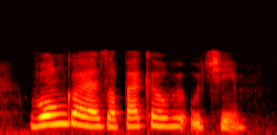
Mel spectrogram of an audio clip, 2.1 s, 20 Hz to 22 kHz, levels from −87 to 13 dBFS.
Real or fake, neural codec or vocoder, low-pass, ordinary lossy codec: fake; vocoder, 44.1 kHz, 128 mel bands, Pupu-Vocoder; 5.4 kHz; none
